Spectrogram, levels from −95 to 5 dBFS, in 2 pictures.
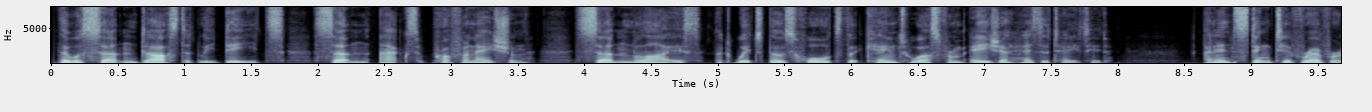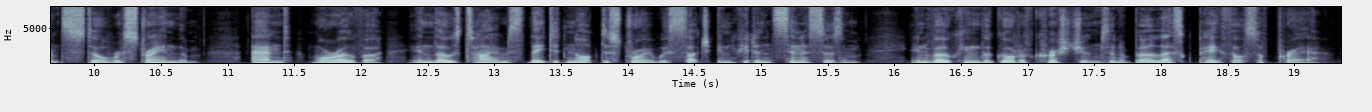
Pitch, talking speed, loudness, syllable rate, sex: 95 Hz, 160 wpm, -22 LUFS, 5.5 syllables/s, male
